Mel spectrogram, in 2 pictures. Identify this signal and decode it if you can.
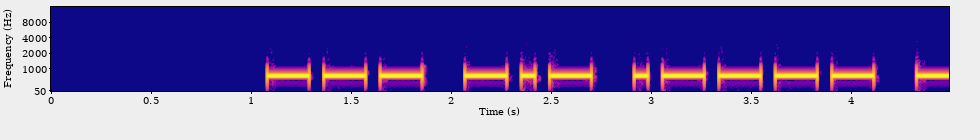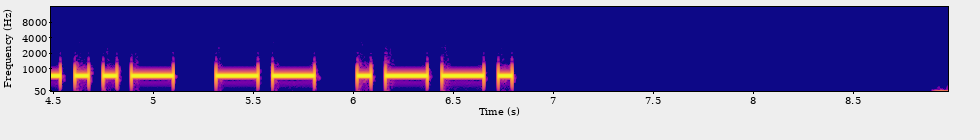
Morse code, heard as a keyed tone, about 17 wpm, 700 Hz. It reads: OK1XMP
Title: DXCC-100 Call Signs - 6 Characters - 17wpm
